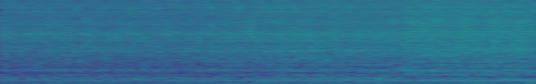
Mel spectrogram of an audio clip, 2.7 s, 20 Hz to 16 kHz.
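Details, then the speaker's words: 2006 Ford KA Mk1 after installing a new radiator fan assembly to replace the faulty fan: steady engine idle with an even rushing whoosh building as the fan cuts in; smooth, no rattle, fan working normally. "Now it's come on. So the fan's just coming on"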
